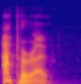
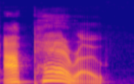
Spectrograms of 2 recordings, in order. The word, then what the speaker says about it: Aparo: He says that I mentioned we were talking about Bax artist extraordinaire Jim Aparo, and Chris points out that we pronounce it in a very similar way to how we pronounce Amazo. – So correctly. – Amazo. Yeah. So, you know, we say it correctly, which is, Amazo, you know, and Aparo. And Chris, for some reason, seems to think it might be Amazo and Apero.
